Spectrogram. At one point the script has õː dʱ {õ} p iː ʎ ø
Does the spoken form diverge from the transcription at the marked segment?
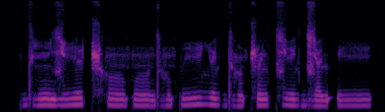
no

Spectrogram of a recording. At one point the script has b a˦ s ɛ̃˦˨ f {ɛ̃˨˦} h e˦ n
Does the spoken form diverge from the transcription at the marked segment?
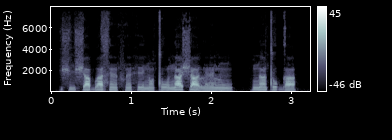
yes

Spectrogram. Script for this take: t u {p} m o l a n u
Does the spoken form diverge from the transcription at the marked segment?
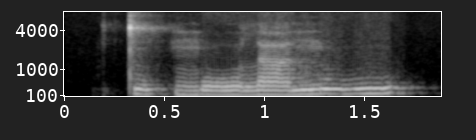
no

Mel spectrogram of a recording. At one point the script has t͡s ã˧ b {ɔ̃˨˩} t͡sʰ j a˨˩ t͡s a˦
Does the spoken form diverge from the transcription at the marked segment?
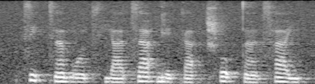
no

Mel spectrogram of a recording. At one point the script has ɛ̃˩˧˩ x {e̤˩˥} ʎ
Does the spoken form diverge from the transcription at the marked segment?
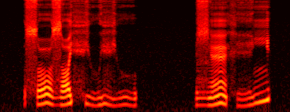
no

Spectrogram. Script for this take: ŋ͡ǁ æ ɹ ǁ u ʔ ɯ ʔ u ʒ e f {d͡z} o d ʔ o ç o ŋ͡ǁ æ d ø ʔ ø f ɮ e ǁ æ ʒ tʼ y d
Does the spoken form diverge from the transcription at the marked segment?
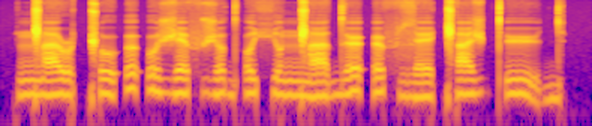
yes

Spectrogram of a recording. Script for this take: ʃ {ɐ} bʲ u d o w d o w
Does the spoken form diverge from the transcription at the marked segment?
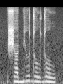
no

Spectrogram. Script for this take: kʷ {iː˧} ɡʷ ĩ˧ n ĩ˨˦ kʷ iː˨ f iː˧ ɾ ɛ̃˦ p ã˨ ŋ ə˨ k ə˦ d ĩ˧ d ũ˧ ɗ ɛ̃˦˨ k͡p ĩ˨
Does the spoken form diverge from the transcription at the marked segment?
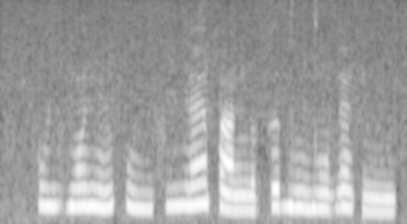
no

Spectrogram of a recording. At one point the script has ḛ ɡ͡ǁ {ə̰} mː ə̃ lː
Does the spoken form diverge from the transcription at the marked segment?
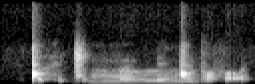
no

